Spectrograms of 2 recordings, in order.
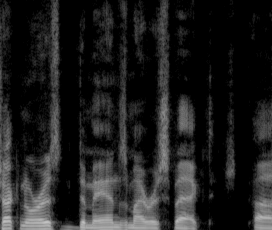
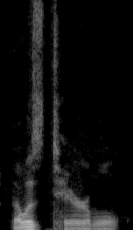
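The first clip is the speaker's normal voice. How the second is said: normal talking voice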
